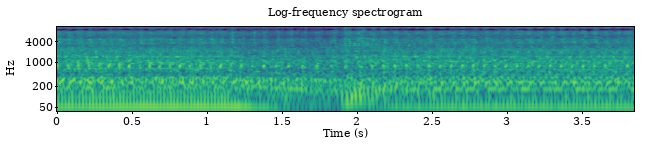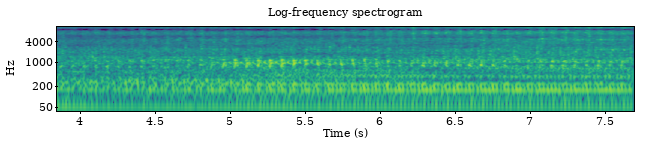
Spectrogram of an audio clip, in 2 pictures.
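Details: Branson 2500h tractor with A1100 diesel, bought three weeks ago, at 38 engine hours, idling with an uneven knock of two to three per second over the clatter. Owner suspected the rocker arms but doubts it; source not pinned down.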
